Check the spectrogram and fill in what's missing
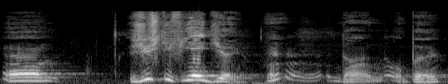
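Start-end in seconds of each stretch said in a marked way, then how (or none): none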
